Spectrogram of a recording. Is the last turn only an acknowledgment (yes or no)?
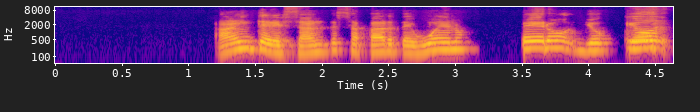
yes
